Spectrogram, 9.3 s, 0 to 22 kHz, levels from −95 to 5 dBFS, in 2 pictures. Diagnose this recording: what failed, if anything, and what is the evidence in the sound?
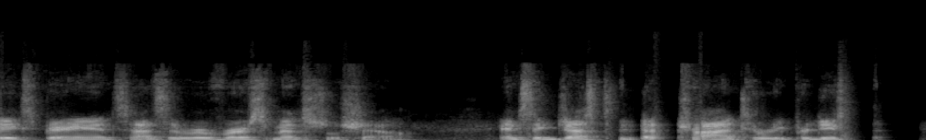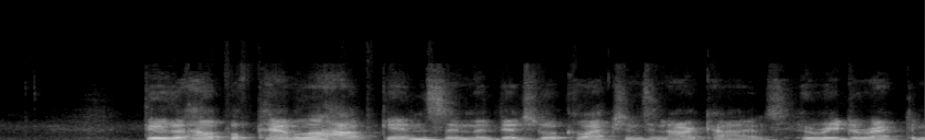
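Repeated packet loss (robotic sound) from 2.91 to 4.61 s, a network-stage failure. Across that stretch the audio drops out six times, with the longest hole about 190 ms and roughly 600 ms missing in all. The receiver's concealment stretches the last good fragment into each gap, so about 35% of the span is synthetic fill. That makes the passage choppy, with pieces missing. Some of what was lost, about a fifth of a second, is partly rebuilt.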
